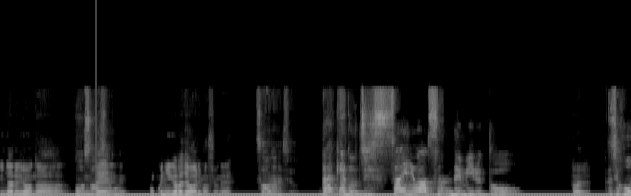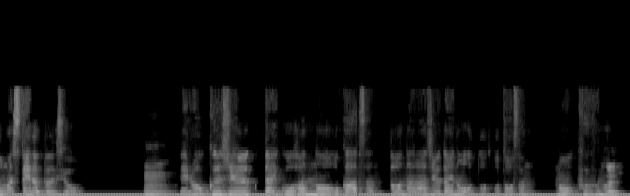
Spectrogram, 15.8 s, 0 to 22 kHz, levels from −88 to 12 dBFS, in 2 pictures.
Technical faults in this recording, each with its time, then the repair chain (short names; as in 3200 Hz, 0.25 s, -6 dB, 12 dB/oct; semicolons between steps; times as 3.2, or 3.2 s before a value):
hum 50 Hz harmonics 6 -35 dBFS
1.2 pop -13 dBFS
12.35–12.37 gap 22 ms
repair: de-click; de-hum 50 Hz, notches 6; interpolate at 12.35, 22 ms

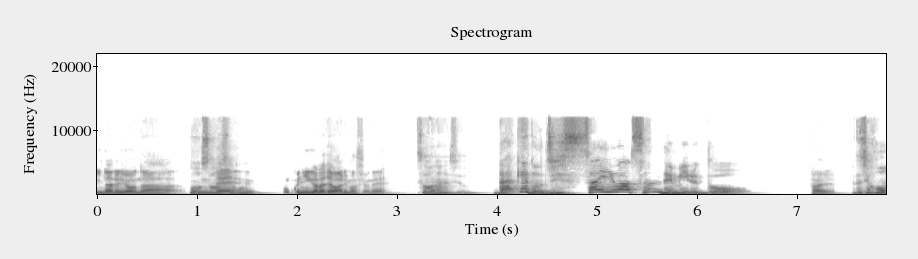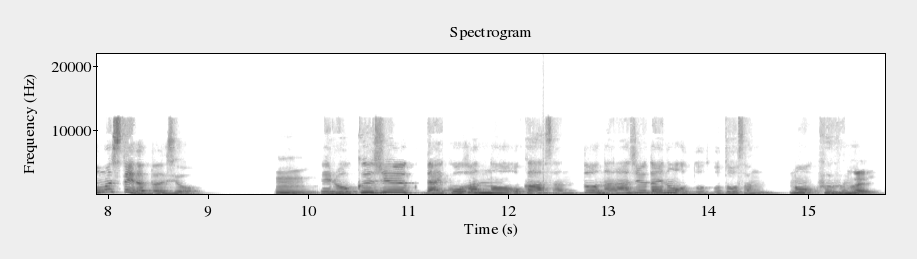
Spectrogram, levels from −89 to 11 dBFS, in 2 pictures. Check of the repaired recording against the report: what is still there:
none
